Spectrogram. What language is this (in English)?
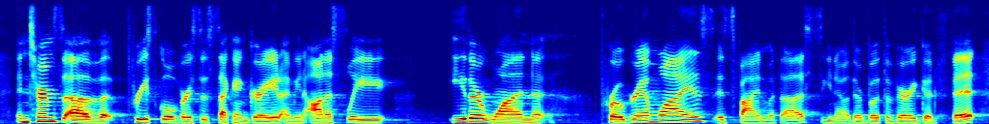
English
